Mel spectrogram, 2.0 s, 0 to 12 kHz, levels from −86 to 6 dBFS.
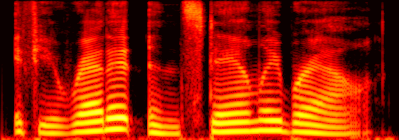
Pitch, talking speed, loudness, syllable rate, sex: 200 Hz, 210 wpm, -17 LUFS, 5.2 syllables/s, female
